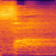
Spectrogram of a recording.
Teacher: Consonant sound like fa is produced. The flow of air is specially obstructed by the lower lips and the upper teeth. The obstruction in this case is a partial obstruction.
